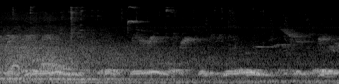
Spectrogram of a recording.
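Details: Spotted doves, young birds from Malaysia and Thailand, 24 June 2021: rounded low coos in short repeated phrases, about one per second, with faint high chirps from other birds.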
